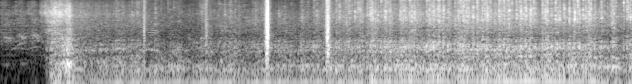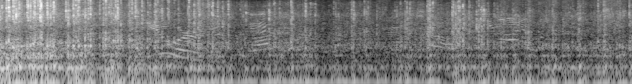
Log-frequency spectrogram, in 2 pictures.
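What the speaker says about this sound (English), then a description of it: "He's gonna move the car to the winner's circle more." A car rolls slowly into the winner's circle at a racing bracket event, its engine idling and revving low with steady rumble throughout while people talk over it.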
